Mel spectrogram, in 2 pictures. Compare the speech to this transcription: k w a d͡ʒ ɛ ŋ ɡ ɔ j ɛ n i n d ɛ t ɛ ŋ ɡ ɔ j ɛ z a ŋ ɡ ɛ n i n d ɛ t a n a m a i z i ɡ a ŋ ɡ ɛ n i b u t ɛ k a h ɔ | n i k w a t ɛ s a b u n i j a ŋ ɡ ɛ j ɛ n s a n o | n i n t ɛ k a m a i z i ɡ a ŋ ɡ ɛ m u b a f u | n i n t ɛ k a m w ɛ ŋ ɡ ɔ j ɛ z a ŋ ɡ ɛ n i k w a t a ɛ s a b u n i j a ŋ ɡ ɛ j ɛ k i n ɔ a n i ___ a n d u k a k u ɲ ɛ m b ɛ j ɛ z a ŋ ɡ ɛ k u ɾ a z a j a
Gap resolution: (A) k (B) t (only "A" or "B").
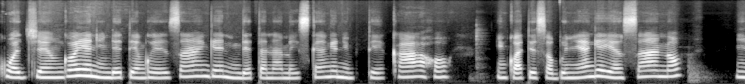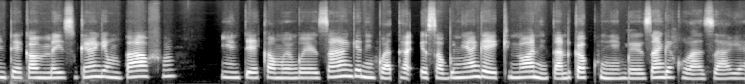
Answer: B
